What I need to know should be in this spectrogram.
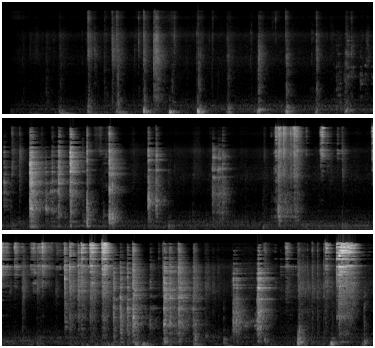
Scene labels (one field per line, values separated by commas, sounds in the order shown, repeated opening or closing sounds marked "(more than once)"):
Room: kitchen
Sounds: footsteps, cutlery and dishes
